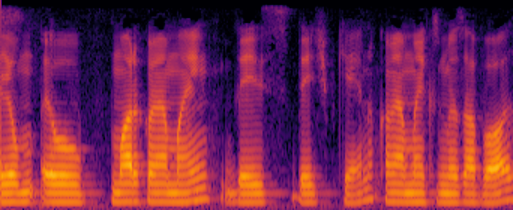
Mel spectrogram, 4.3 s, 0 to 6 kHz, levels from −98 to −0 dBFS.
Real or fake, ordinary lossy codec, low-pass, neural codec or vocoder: real; none; 5.4 kHz; none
